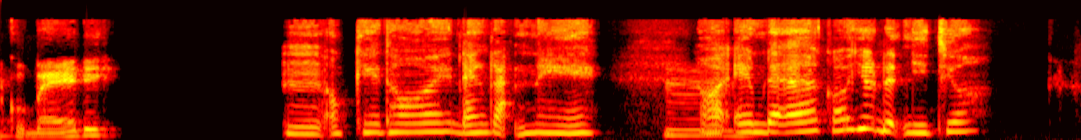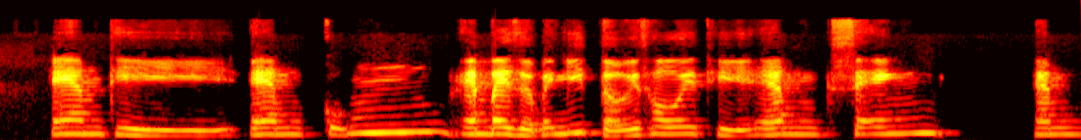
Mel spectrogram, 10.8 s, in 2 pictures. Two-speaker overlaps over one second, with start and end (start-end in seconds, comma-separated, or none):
none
